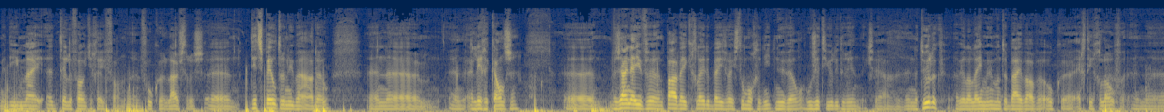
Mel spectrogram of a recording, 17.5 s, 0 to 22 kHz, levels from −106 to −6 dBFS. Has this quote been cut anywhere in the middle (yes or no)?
yes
